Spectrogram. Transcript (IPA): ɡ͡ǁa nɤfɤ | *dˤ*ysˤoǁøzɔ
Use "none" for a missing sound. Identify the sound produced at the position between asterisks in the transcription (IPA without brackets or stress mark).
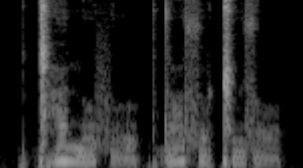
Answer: dˤ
